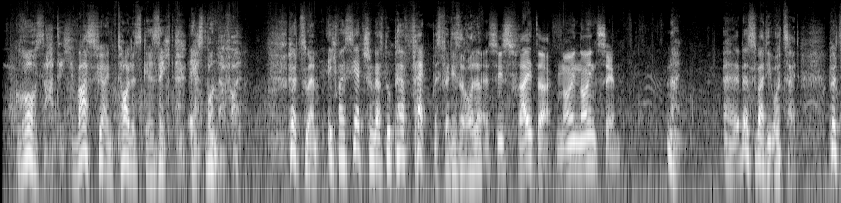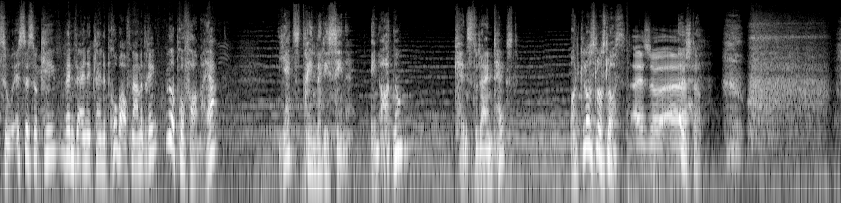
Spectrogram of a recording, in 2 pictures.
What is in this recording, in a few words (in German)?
SYNCHRON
